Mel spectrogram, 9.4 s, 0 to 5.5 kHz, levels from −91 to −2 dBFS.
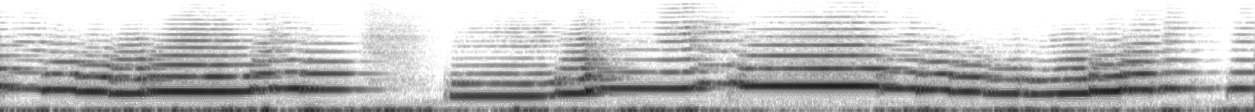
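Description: No faults can be heard anywhere in this recording.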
